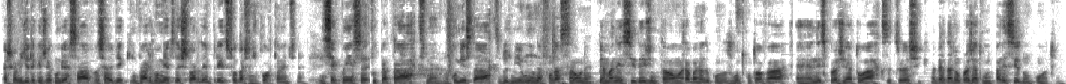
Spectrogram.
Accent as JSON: {"language": "Portuguese", "region": "Rio de Janeiro", "country": "Brazil", "tie": "born or raised there", "said": "Sou carioca também"}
